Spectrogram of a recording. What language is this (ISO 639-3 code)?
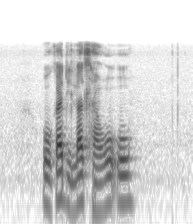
nso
